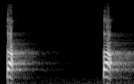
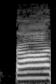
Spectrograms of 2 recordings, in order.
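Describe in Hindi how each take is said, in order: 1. अक्षर अचानक झटके के साथ छोटा काटा जाता है। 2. अक्षर लंबे स्वर के साथ खींचा जाता है। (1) "त त ऐसा" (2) "ता नहीं पढ़ना"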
